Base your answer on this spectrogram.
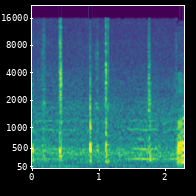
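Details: Honey bee colony buzzing as frames are checked during an inspection after a second lactic acid (15%) treatment, July 2019; low continuous hum broken by several crisp taps and clicks from handling.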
